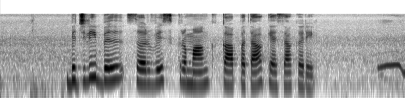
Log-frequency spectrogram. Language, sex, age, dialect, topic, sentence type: Hindi, female, 31-35, Marwari Dhudhari, banking, question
